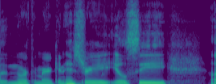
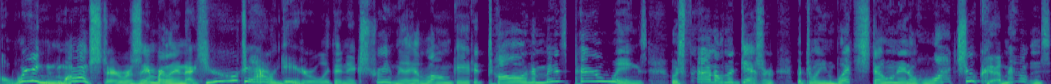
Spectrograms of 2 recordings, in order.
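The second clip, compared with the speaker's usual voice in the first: put-on old prospector voice, louder; 5 dB louder than usual. Reading a news item aloud in the voice of an old prospector. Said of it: "Read it like an old prospector who's too old to be in the mines and now he's taking on the news".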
